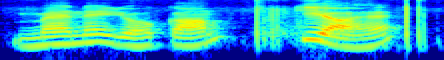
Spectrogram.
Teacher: यहां पर किया पर जोर दिया गया है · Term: बलाघात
